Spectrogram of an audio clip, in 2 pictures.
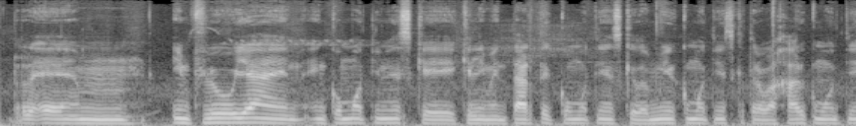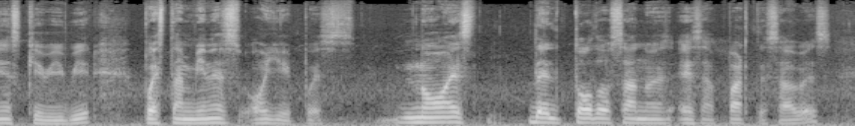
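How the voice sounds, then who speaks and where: Speaking at a moderate pace, a man has a dark, mellow tone at medium pitch and fairly even intonation. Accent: Mexican. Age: 20s. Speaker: podcast co-host, university student. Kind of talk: casual chat.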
